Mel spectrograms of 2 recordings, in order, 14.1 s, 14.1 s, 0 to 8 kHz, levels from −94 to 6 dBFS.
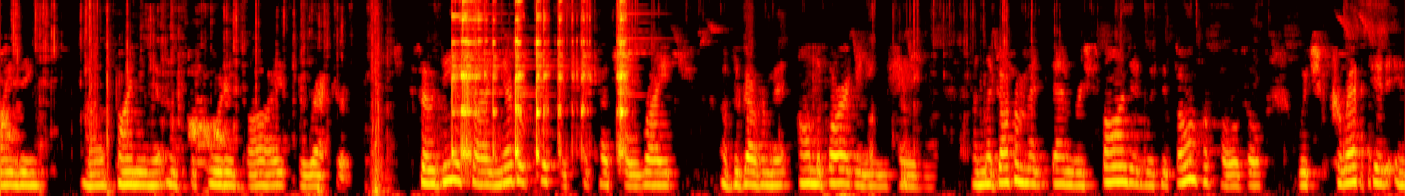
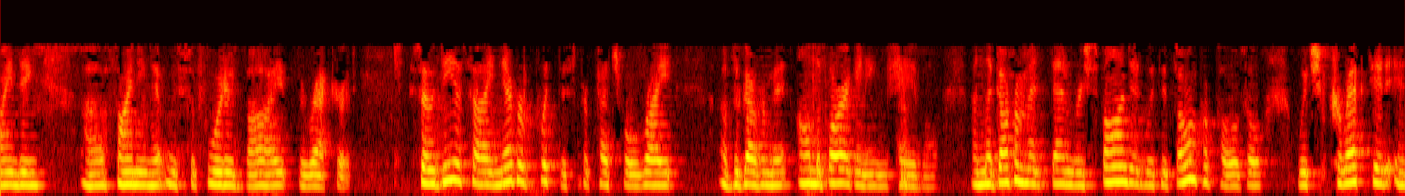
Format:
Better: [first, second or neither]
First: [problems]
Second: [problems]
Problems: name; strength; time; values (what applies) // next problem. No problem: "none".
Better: second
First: noise reduction (classical method Wiener filter)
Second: none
